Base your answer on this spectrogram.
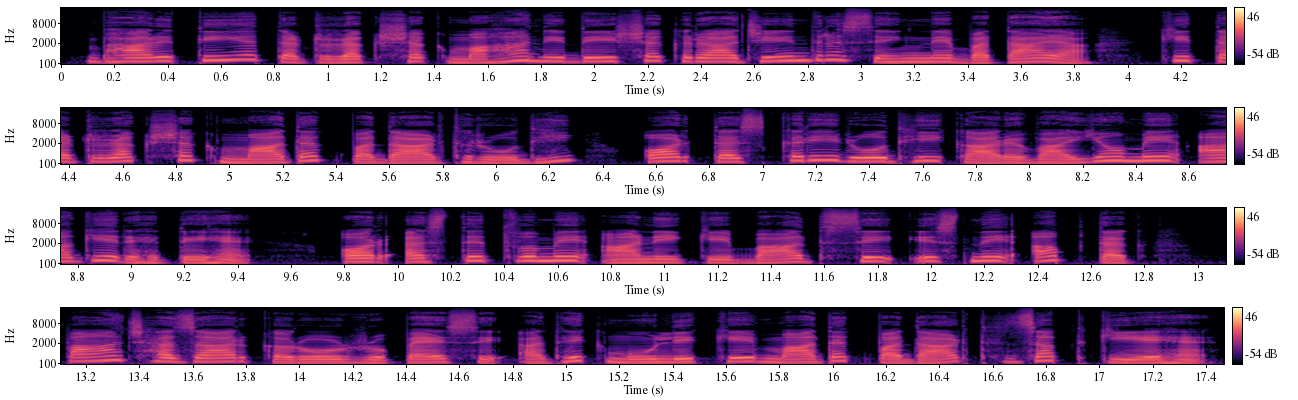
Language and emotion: Hindi, neutral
